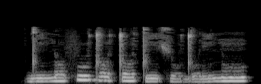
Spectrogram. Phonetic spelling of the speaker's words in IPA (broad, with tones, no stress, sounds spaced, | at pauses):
d ĩ˨ n o˧ f u˦ d o˦˨ t o˧ t ĩ˨ ʃ u˨ d u˨ ɾ ĩ˨˦ n ũ˦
